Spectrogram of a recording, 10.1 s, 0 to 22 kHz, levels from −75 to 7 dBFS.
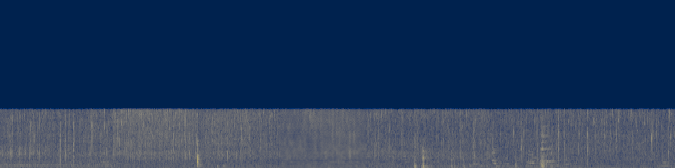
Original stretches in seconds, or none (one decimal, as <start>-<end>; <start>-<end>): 0.0-4.2; 5.5-10.1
